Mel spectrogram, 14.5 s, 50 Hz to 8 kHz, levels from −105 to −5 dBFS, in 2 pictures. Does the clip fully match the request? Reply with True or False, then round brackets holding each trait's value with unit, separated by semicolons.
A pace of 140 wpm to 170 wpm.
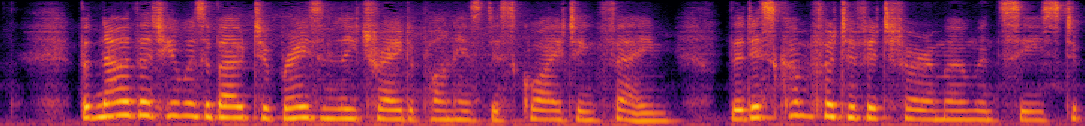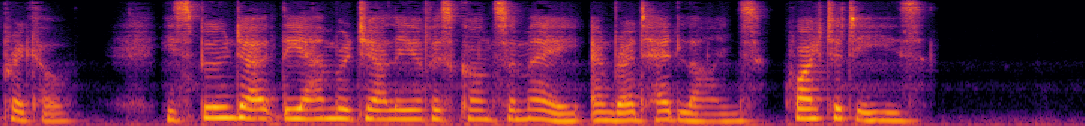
True (160 wpm)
